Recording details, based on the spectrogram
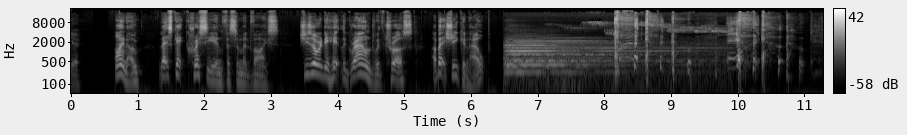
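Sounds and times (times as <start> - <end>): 
speech: 0.0 - 6.6
magic bell ringing: 6.5 - 10.0
sharp cough-like bursts: 8.2 - 9.1, 9.8 - 11.0.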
